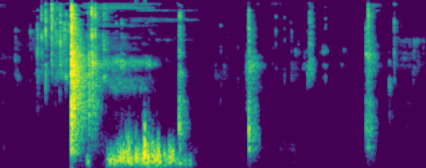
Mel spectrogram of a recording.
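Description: Clay hydro grains crunching and clicking as they are pushed by hand into a small plastic net basket. A rustling crunch runs through the first two seconds, then a few separate light clicks follow.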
